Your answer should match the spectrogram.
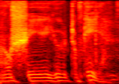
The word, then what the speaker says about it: Roger Jourtapé: Men når det gjaldt Roy Jordtappen, vi også nevnte at han ville helst at navnet hans skulle uttales på fransk. Ja. Altså Roger Jourtapé.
